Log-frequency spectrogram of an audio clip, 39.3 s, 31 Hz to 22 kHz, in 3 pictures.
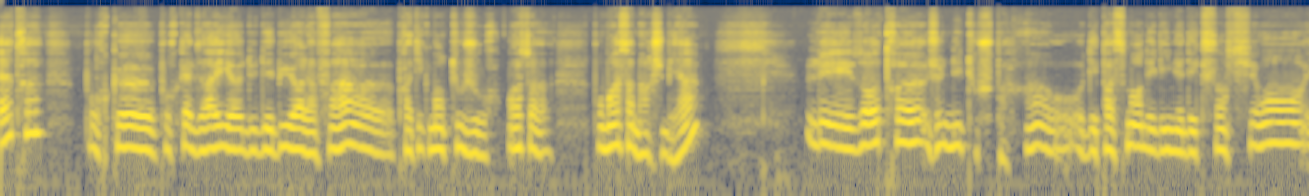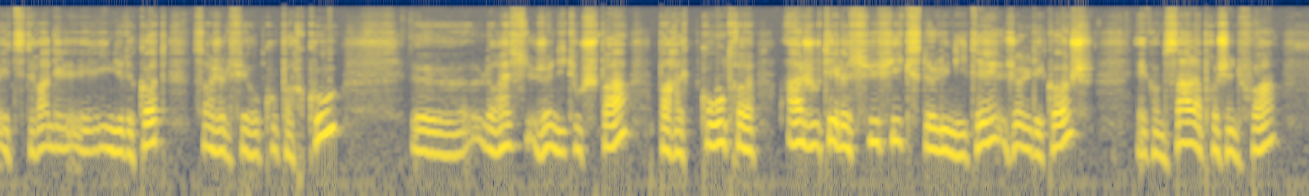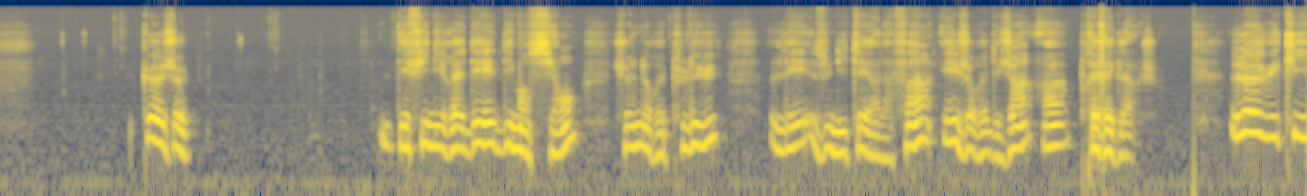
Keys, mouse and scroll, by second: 23.0 click, 26.6 click, 29.2 click, 38.0 click.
